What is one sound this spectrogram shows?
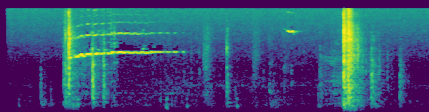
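A wooden door bumps shut.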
